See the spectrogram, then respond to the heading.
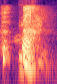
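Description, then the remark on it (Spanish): A single sharp sneeze, fairly loud, with a brief inhaled buildup followed by an explosive burst that quickly fades. “salud.”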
